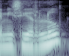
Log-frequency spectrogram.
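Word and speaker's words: Misirlou: Así que Misirlu, que es como lo acabaron pronunciando en griego, se podría traducir como mujer egipcia, según sostienen a algunos.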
